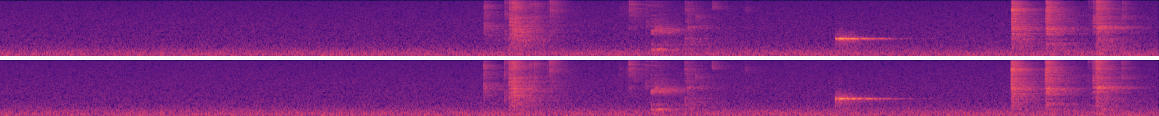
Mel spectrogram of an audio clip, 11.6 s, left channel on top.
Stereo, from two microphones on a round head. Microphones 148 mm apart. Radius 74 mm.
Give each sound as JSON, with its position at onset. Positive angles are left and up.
{"t": 4.8, "sound": "a crack", "side_deg": -55, "distance_m": 1.5}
